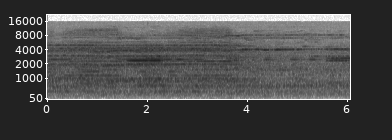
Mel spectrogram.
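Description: The sound-effects track of a museum diorama playing: a dense, steady wash of noise with several sustained high tones over it.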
